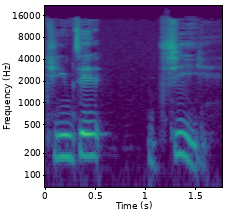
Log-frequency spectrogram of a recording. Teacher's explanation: سازر سی. جیم، جیم جو ہے یہ ہماری زبان کا درمیانی حصے سے ادا ہوتا ہے، اس کو ہم اوپر تالوں کے ساتھ درمیان کے ساتھ لگائیں گے تو جیم ادا ہوگا.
